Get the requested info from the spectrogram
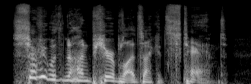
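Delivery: angry outburst, very high, swooping. Adela, rising to her feet after the teacher's rebuke, answers Shurtleff; angry. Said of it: "angrily rising to her feet".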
